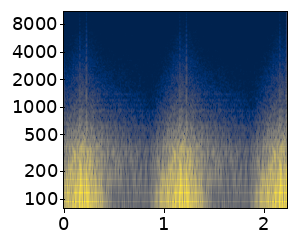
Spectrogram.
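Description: Deep booming sound-effect hits, one about every second, each swelling and fading quickly: a produced outro sting set to animated title cards.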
